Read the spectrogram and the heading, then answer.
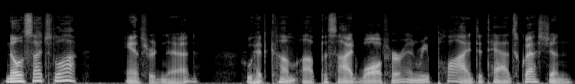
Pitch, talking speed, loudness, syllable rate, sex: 100 Hz, 165 wpm, -22 LUFS, 4.7 syllables/s, male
